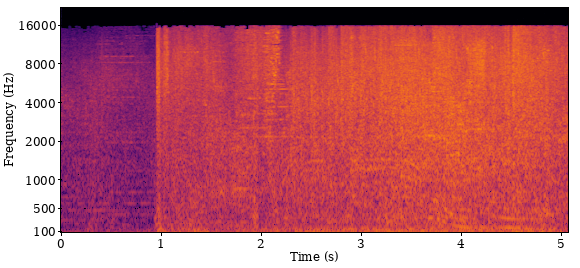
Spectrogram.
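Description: Magic spells whoosh and crackle in a fast, chaotic fight.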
